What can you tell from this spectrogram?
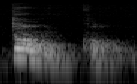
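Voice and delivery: "don, kon" chanted hard and loud like a strong drum hit. Shown as a demonstration. Teacher chanting "don, kon" loudly for students. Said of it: "the count is gonna be".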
